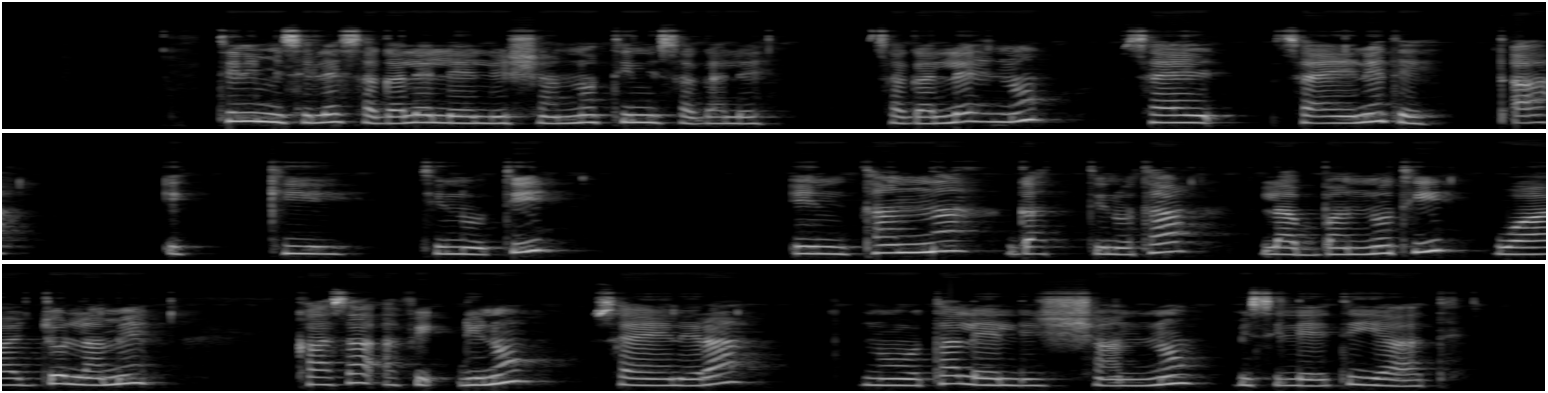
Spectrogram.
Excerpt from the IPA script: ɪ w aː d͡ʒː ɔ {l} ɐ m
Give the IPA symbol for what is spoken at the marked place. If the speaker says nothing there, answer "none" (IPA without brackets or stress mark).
l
